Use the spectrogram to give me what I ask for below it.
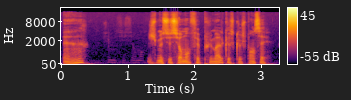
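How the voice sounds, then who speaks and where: A man voicing a scrappy, wary young male street thief in amateur animated film dubbing. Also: lowish voice, brisk, noisy background, close to an everyday voice. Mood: dazed, incredulous.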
